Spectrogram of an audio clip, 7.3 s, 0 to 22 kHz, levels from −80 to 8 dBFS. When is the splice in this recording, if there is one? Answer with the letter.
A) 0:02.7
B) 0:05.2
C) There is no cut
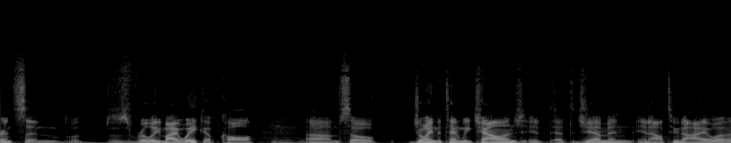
B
